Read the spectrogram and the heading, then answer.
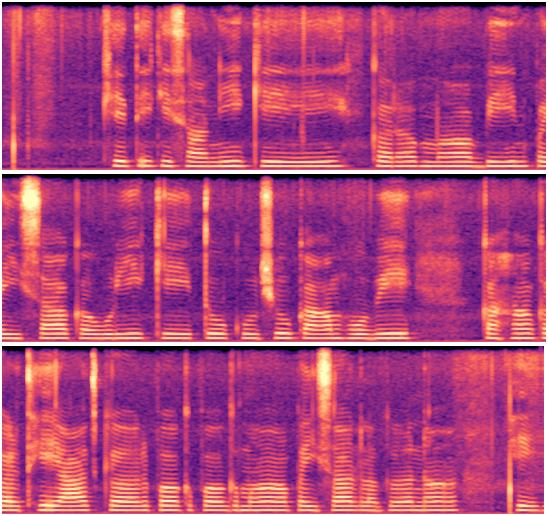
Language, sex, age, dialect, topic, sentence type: Chhattisgarhi, female, 18-24, Western/Budati/Khatahi, banking, statement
